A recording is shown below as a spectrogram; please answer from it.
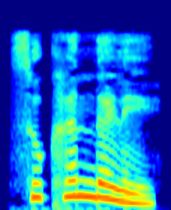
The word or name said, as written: ಸುಖಂದಳೆ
